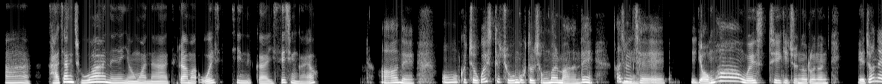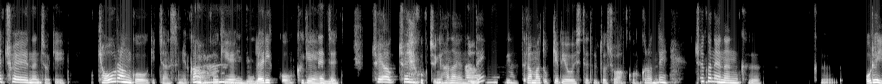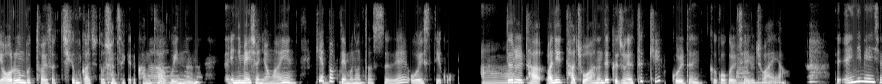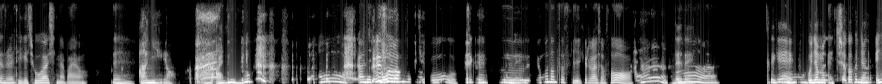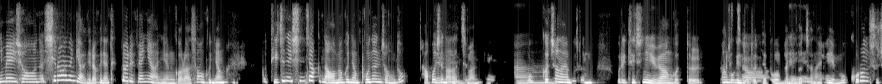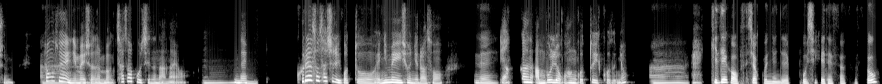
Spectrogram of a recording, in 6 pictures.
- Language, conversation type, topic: Korean, podcast, 가장 좋아하는 영화나 드라마 음악은 무엇인가요?
- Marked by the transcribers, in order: tapping; other background noise; laughing while speaking: "최애곡"; distorted speech; gasp; laugh; put-on voice: "fan이"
